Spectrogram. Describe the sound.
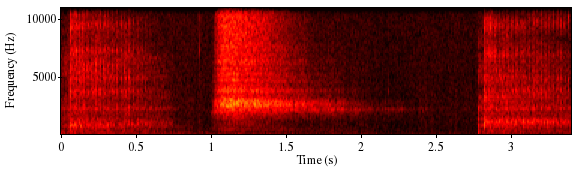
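A person fakes snoring: a few breathy, rasping inhales and exhales in slow succession, fairly quiet, with no talking.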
